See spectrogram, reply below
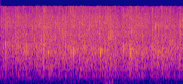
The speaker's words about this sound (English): You guys could clap and make him feel welcome, all right?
